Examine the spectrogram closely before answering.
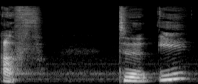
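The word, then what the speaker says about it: αυτί: So, this word, the combination, is pronounced af. Not I, not av, but af. T-I, the tone here, af-ti.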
